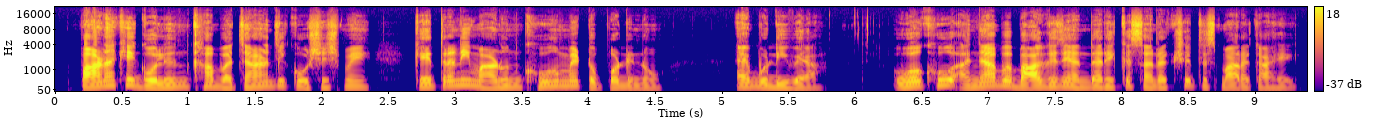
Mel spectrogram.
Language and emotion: Sindhi, neutral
